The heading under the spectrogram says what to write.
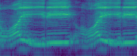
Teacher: غیری، غیری، غی میں یائلین، یا ساکن سے پہلے غین کے بعد زبر ہے، اس لیے یائلین ہوگی، یائلین کو نرم آواز کے ساتھ جلدی پڑھیں گے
